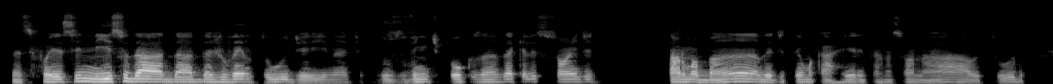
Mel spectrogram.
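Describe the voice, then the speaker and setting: A man's monotone, flat delivery at a medium pitch and moderate pace, with big swings in loudness. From Brazil, Belo Horizonte (Minas Gerais). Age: 40s. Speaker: rock musician. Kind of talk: interview. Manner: casual, conversational.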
